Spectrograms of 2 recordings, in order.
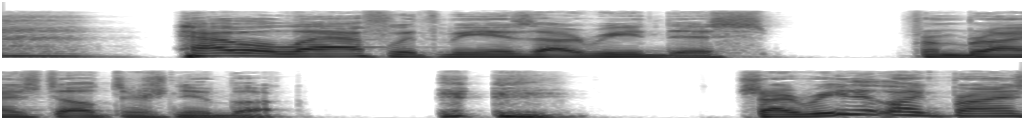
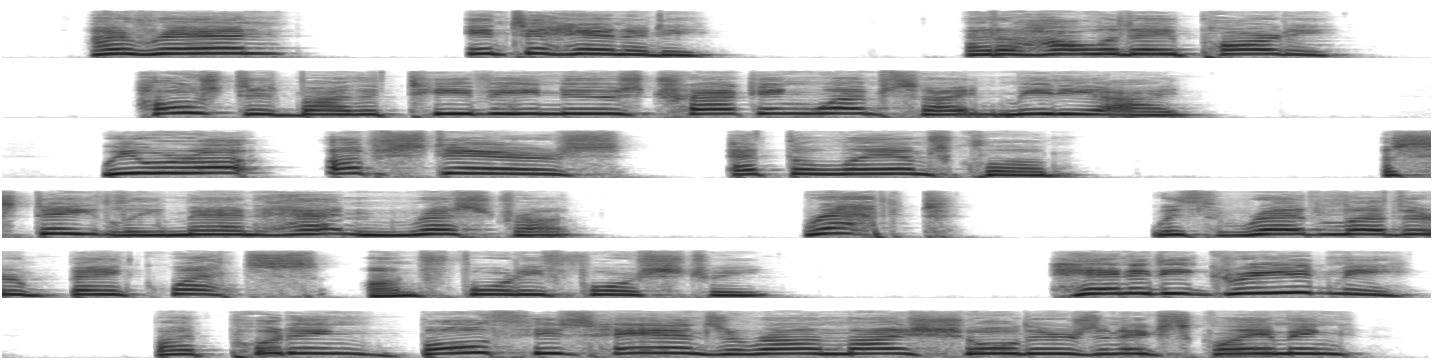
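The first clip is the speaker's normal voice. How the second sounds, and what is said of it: Imitates another person's voice. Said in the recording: “Should I do a Brian Stelter book voice while I read this? ... we'll do it in the Brian Stelter voice ... I think Brian Stelter has a direct hit of helium ... my best impression, helium-free, of Brian Stelter”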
